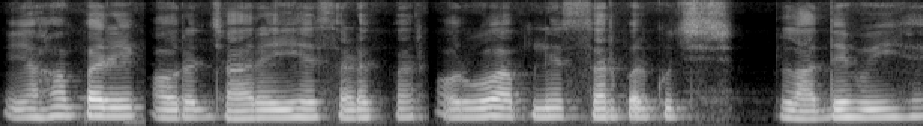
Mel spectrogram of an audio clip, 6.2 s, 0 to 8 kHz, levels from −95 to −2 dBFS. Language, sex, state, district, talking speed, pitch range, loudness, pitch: Hindi, male, Uttar Pradesh, Muzaffarnagar, 175 wpm, 145-155 Hz, -25 LUFS, 150 Hz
